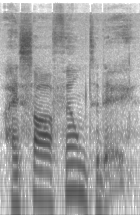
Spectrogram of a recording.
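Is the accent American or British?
American. American accent, no R between saw and a. "In my American accent, there's no R"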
